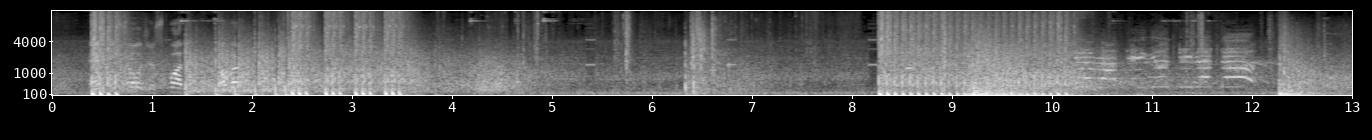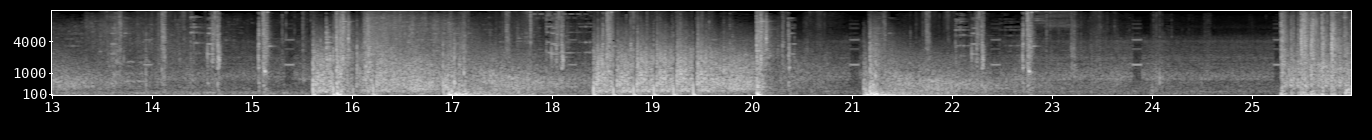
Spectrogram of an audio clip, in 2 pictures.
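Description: Rapid gunfire bursts crack loudly.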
